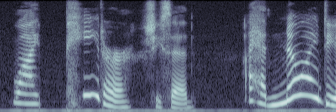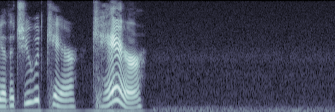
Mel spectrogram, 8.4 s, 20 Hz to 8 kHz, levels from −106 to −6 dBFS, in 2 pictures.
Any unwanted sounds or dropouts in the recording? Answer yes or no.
no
